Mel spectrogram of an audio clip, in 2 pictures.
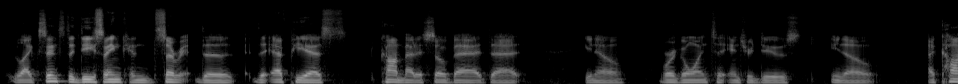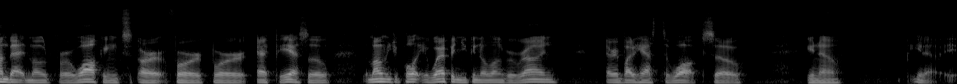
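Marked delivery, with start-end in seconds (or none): none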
